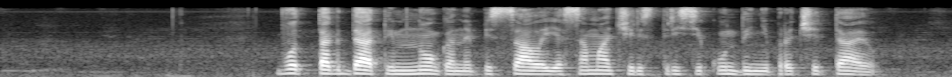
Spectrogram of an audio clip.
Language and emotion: Russian, angry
